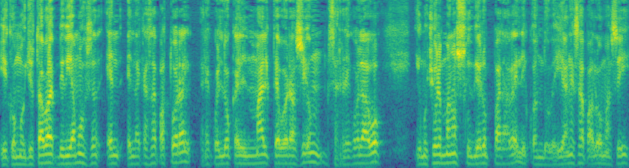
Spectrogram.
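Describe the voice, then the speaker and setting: The man's voice is pitched fairly high. He speaks at a very fast pace. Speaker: evangelist. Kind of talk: testimony. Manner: halting.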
